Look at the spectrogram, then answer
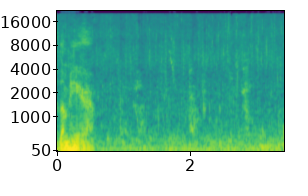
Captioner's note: whales calling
